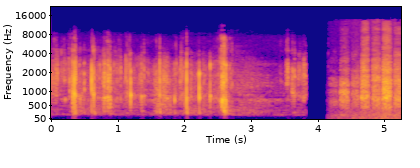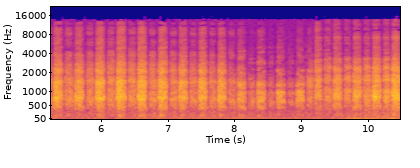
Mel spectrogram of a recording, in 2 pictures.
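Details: A dog first makes a run of short, uneven, whiny breaths and squeaks, pauses briefly, then settles into steady fast panting with rasping breaths.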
